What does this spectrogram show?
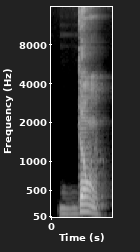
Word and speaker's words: dont: on va parler du pronom relatif dont attention on ne prononce pas la lettre T petite parenthèse j'ai déjà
